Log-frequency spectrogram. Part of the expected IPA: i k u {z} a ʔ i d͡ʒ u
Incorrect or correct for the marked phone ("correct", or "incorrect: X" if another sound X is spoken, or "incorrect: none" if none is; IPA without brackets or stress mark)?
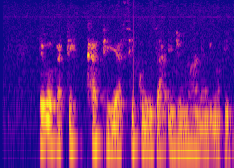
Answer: correct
